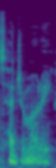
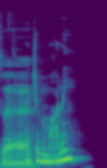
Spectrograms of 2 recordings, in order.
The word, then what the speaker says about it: hegemony: Which I would pronounce differently, but that is... – Hegemony? – Hegemony. – Hegemony. – Hegemony. – Oh, right. I turned it into the noun form without correcting where the syllable went.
